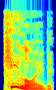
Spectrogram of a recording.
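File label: "keloid", British English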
